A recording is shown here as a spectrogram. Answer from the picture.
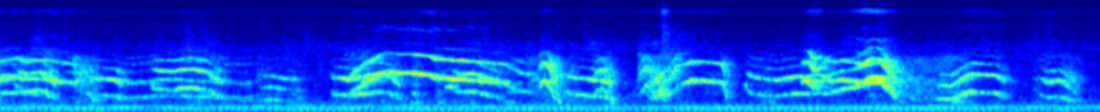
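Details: Several young puppies with their mother at a kennel keep up high, wavering whines and yelps, each slurring up then down, in overlapping bursts every few seconds over a steady low electrical hum.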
